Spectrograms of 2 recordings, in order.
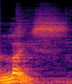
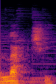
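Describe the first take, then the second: First: The word is said as one syllable. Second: The word is said as two syllables. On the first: It is read the way it is spelt. "we could call it a lace" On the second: It is said the way elves would say it. "I think elves would pronounce it lachi"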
